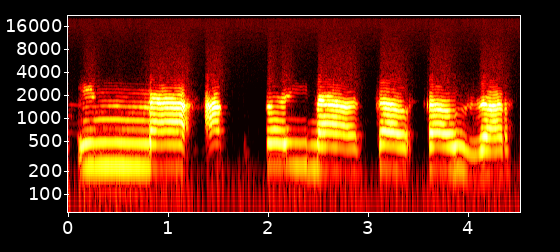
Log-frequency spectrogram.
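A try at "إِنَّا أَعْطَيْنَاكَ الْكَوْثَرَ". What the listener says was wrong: Di sini pengucapan ain itu lebih harus lembut lagi. A'tayna, kemudian kautsar tadi terdengar seperti za, kautsar. Kautsar. Kautsar.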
